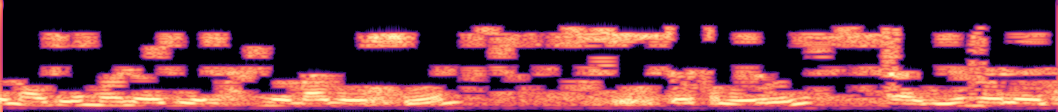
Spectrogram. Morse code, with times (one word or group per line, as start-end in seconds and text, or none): none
